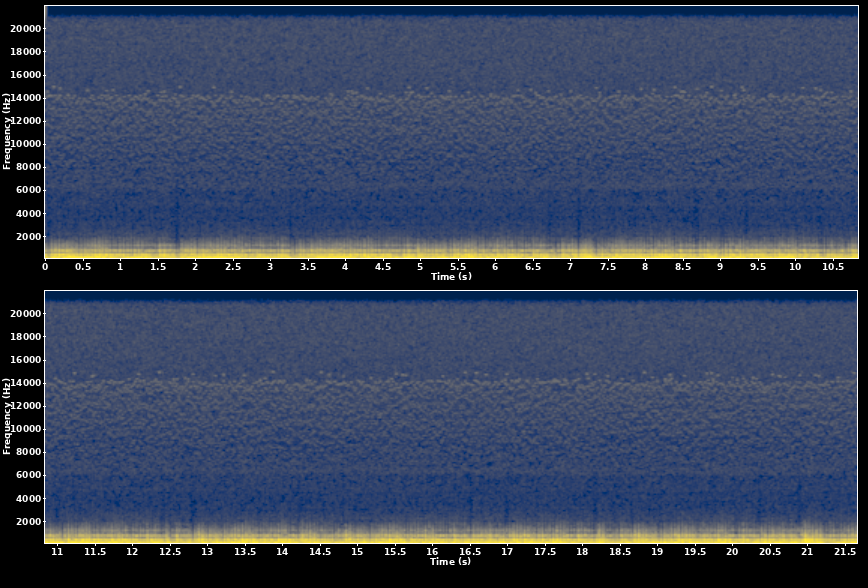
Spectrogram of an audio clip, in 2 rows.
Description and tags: Growls animals digital feedback failures 02
Mutated growls with Pro Tools TDM 6.4 plug-ins
Digital-error, Fail, Insanity, Sick, Textures, Growls, Failures, Madness, Sickly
